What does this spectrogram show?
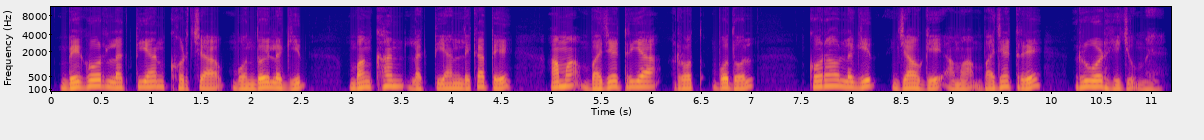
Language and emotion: Santali, neutral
